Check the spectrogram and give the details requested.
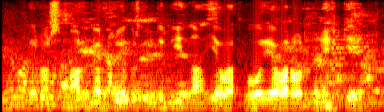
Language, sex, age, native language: Icelandic, male, 14, Icelandic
